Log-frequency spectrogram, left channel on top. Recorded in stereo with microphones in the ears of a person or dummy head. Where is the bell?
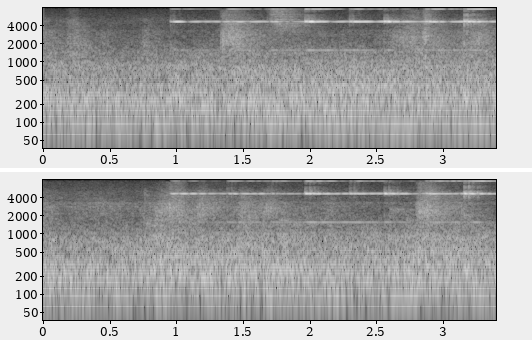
20° left (ahead or behind), 5.5 m.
